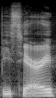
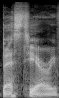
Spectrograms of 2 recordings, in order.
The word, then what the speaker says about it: bestiary: I know it was unintentional cuz you you you just moved when you said biaryi, but I'm going to call it bestiary from now on cuz it's pronounced best.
